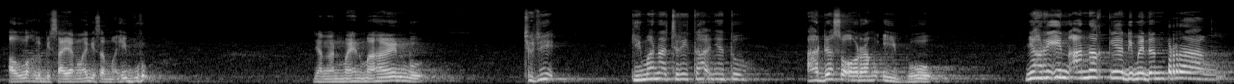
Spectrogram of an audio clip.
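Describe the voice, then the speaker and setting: A man with a Sundanese accent preaching a mosque sermon, animated and emphatic, often turning to address the women listening. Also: high voice, a little slow, pauses often. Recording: long mosque hall reverb.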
